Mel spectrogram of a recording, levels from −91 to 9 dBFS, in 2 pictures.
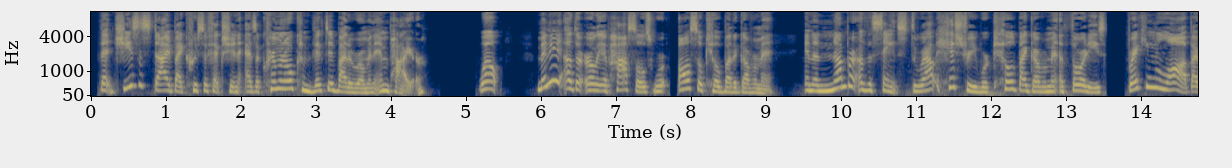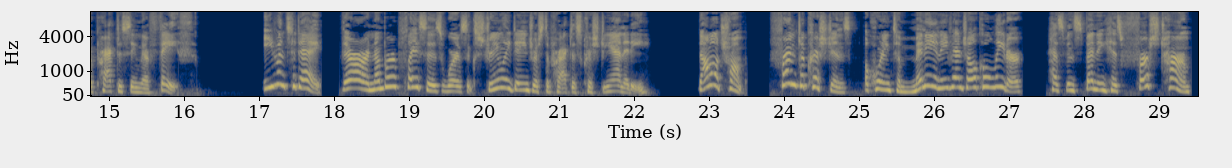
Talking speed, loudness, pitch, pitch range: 155 wpm, -18 LUFS, 240 Hz, 200-315 Hz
